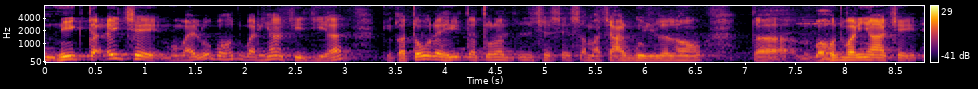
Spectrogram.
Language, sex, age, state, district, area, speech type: Maithili, male, 60+, Bihar, Darbhanga, rural, spontaneous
